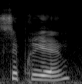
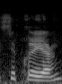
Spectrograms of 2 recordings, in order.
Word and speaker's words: Cyprien: Cyprien, maybe Cyprien. Cyprien, Cyprien, like rien. Je ne regrette rien.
